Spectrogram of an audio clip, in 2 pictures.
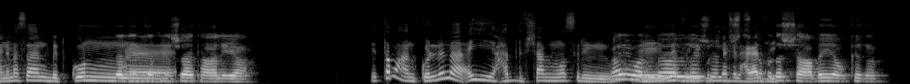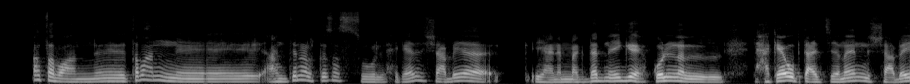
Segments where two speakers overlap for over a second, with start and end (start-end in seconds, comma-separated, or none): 6.1-7.9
